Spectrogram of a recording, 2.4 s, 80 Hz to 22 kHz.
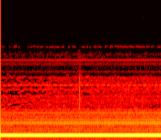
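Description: Emergency Broadcast System attention signal: a steady, loud dual tone of two close pitches just under 1 kHz, held unbroken.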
